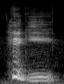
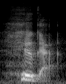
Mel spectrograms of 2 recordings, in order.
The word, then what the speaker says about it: Hygge: with it um no it's pronounced Huga you guys and it's pronounced that way because it's actually a Danish concept from a Norwegian word so uh not going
